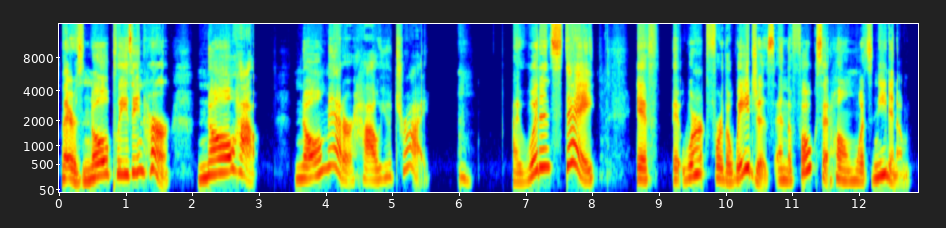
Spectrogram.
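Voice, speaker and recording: A woman voicing a sharp-tongued, indignant servant woman in a storybook, with a snappy, scornful rustic dialect. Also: on the high side, very animated, slow pace, no room sound, studio quality, pitched above the performer's own voice, heavily acted. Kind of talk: storybook read-aloud.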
